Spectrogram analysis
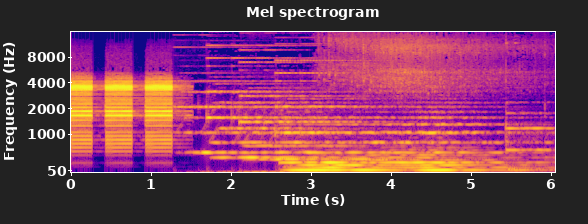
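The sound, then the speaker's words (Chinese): A robot's system warning alarm sounds as three short, evenly spaced electronic beeps. A sustained, shifting synthetic tone follows. “瑞博的系统发出了警告的声音”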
